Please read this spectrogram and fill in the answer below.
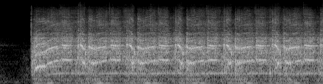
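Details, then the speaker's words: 2015 Polaris Sportsman 570 EFI, said to have a blown motor and left outside for years, cranking during a compression test: a steady starter whine with even pulses about twice a second. It reads almost 60 psi, possibly with a cam decompression mechanism, and sounds healthy. "yeah it's about about almost 60 PSI so I think we're pretty good there doesn't sound bad"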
